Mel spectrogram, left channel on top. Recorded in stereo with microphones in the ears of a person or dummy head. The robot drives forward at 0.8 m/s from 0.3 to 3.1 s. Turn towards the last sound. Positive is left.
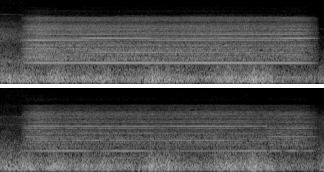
No sound to turn to.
